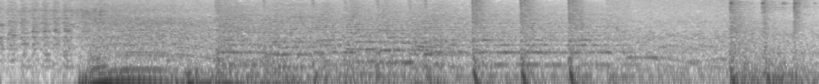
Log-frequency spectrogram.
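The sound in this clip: A car engine roars and revs, its pitch surging up and back down in a few bursts over a steady, deep rumble that runs through the whole clip.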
